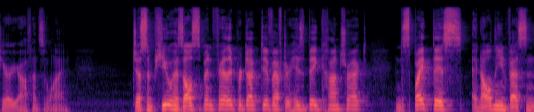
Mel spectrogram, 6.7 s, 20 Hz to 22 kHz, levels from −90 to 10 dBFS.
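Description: No technical faults can be heard anywhere here.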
